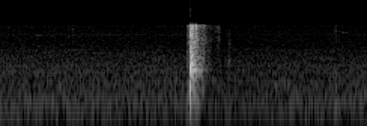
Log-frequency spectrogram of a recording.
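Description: A single sharp click a little past the middle, brief and sudden, as stiff trading cards are handled and pulled apart.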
